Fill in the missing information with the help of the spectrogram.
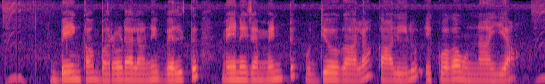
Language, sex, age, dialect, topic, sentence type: Telugu, female, 31-35, Telangana, banking, statement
